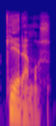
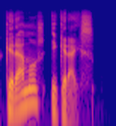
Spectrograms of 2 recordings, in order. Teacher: Al quitarle el peso de la voz a la raíz, la vocal ya no necesita fracturarse para soportar el estrés, se relaja. · al decir nosotros, la palabra se alarga y el acento se desplaza hacia el final, hacia la terminación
